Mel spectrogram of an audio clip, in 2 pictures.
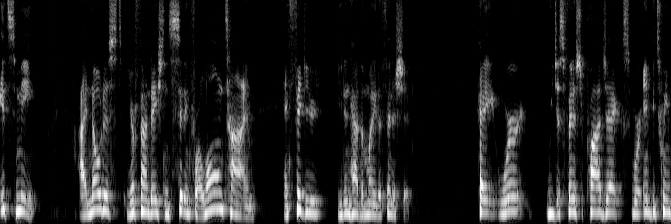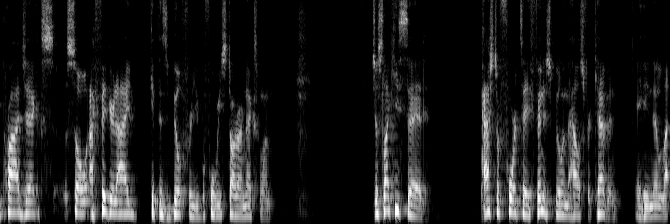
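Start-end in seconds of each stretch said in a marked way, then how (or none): none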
